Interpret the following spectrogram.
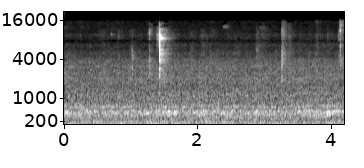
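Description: A few small, light clicks of a metal bobbin case and bobbin being handled, the clearest about a second and a half in, over a steady background hiss.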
